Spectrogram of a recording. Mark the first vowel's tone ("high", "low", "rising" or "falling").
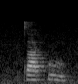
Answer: high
